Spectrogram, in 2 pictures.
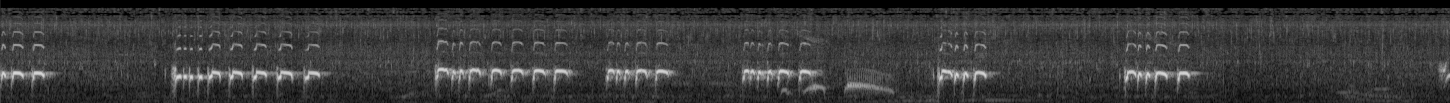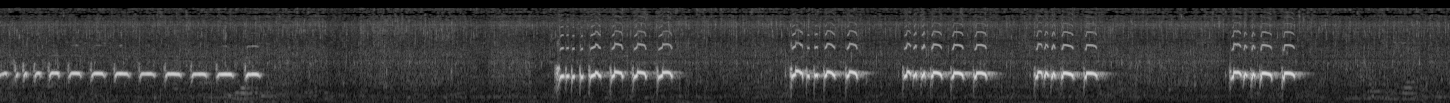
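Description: Zebra dove (local perkutut) singing: about a dozen short bursts of rapid trilled cooing with pauses between, including one longer, evenly pulsed trill in the middle.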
